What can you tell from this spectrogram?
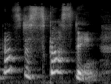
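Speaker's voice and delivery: high, appalled exclamation; shocked mom. Retold or imitated. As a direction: recoil at the crude joke. Mom reacting to son's joke.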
